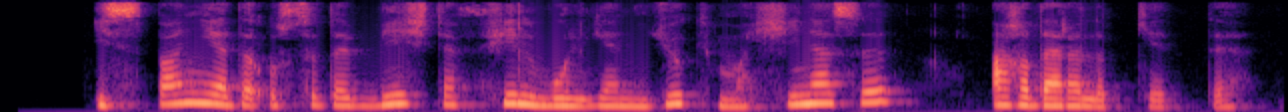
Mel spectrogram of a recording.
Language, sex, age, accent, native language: Uzbek, female, 19-29, Xorazm, Uzbek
